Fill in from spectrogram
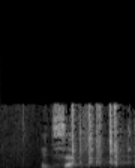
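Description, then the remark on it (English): A key kept by the door scrapes and turns in the stiff lock of a door leading further down: a run of metallic clicks and rattles with a couple of sharper clacks, starting abruptly after a brief silence. “We have to go down even further than we are, though, and to do that, I must unlock this door. We keep the key here.”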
